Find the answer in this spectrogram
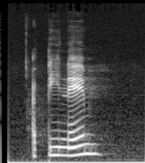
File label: tzutujil; nadar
